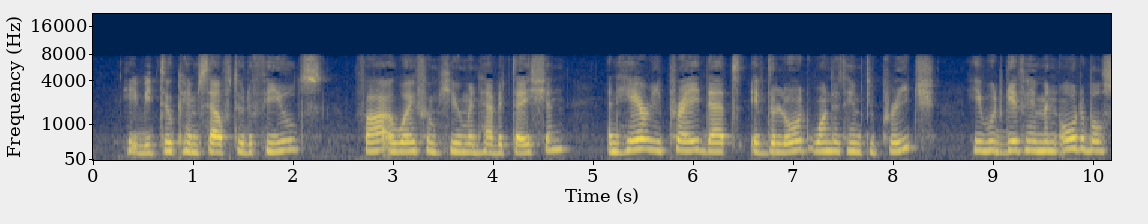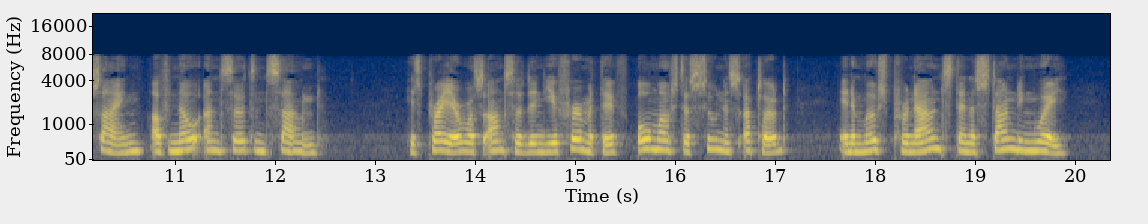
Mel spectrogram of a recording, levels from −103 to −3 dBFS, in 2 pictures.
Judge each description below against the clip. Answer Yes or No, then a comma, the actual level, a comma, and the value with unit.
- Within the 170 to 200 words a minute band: No, average, 160 wpm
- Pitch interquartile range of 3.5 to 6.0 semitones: No, narrow, 2.6 semitones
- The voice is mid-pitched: No, high, 205 Hz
